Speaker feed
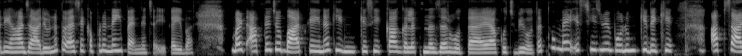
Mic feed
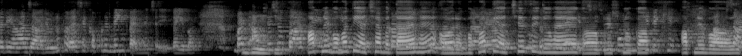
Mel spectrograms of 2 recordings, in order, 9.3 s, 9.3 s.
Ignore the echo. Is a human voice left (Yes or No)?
Yes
